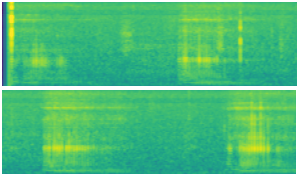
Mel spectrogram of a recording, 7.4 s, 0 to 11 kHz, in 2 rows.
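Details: Infant aged 3 months 1 week with a cold, asleep in a bouncy seat with arms swaddled during a 2.5-hour nap, snoring softly with each breath at about 27 breaths a minute; infant snoring.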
